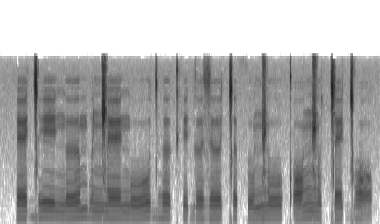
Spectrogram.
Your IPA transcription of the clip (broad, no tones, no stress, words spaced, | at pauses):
ɛɡ͡ǀeː ŋəːmbə ŋ͡ǁɛːŋoːdʱəː kʰeɡəːzəːǀə θoŋ͡ǁoː kʼɔŋ͡ǁo ǀɛɡ͡ǀɔː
